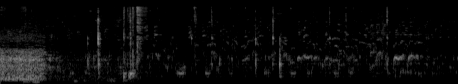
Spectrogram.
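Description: Faint, irregular clicks and light knocks of a wooden rolling pin on a round wooden board as a stuffed dough ball is flattened and rolled out, with a couple of louder knocks about a second in.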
